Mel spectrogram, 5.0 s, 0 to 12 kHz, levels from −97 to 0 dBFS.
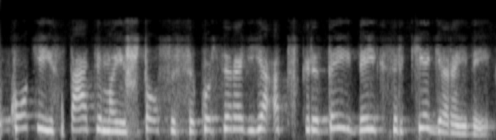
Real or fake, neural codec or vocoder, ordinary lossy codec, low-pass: real; none; AAC, 48 kbps; 7.2 kHz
